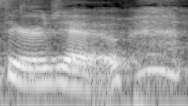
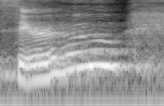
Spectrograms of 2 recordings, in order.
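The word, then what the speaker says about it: Sarajo: time for some reason I was pronouncing it like Spanish the J was an h i was pronouncing it saho in my head and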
